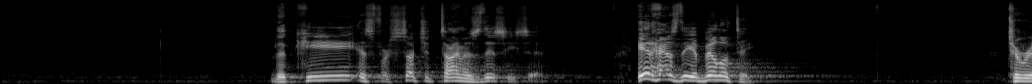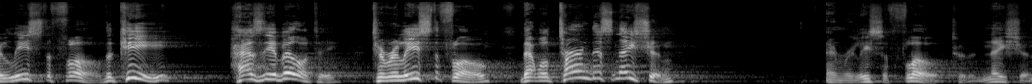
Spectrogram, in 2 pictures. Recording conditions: live audience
